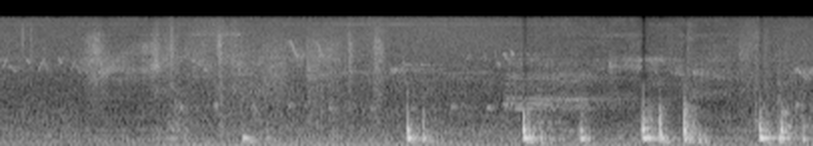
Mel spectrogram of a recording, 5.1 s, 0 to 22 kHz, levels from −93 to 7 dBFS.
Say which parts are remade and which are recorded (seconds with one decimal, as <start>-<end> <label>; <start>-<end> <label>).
0.0-0.5 recorded; 0.5-1.0 remade; 1.0-3.5 recorded; 3.5-4.6 remade; 4.6-5.1 recorded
